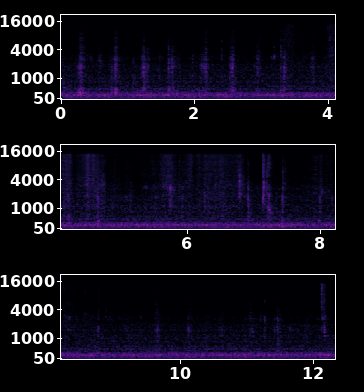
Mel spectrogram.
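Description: A woman crunches tortilla chips close to the microphone.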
